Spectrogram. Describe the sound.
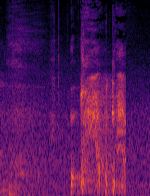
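A few rough, loud coughs and throat-clearing bursts in close succession, rising out of a quiet background hiss during a lecture.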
